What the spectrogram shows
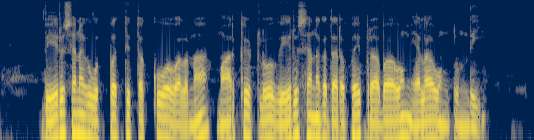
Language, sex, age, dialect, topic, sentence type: Telugu, male, 18-24, Utterandhra, agriculture, question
